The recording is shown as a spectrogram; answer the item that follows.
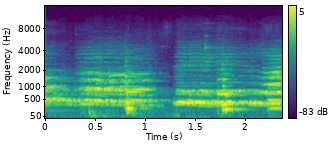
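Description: A group of young children singing together in unison, holding notes in short phrases with brief breaks between them.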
